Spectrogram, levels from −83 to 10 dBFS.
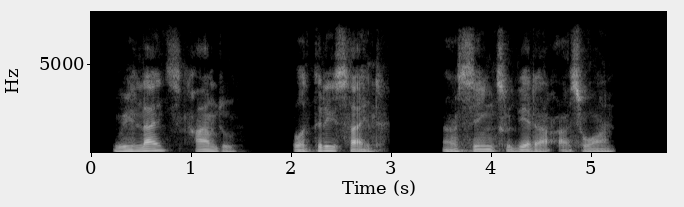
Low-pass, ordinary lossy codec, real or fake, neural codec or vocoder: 7.2 kHz; none; fake; codec, 16 kHz, 2 kbps, FunCodec, trained on LibriTTS, 25 frames a second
